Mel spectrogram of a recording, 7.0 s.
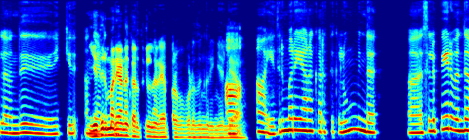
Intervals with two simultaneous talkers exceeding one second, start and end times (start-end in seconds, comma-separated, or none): none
